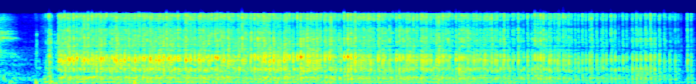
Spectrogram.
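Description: Large caster wheel on a metal swivel bracket, spun by hand, whirring on its bearing and slowly winding down. The whir starts about half a second in, fades gradually, and breaks into separate clicks near the end as the wheel slows.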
